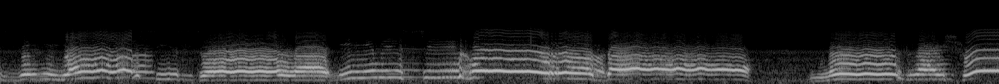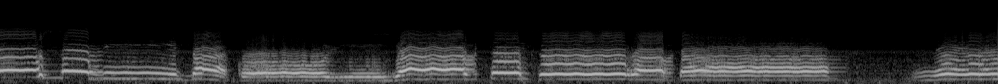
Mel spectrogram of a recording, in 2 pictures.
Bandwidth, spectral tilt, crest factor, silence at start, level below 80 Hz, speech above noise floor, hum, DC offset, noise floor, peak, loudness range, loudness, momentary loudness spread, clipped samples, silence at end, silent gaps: 6.2 kHz; -7 dB/octave; 8 dB; 0 s; -60 dBFS; 27 dB; none; under 0.1%; -51 dBFS; -16 dBFS; 2 LU; -24 LUFS; 7 LU; under 0.1%; 0 s; none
